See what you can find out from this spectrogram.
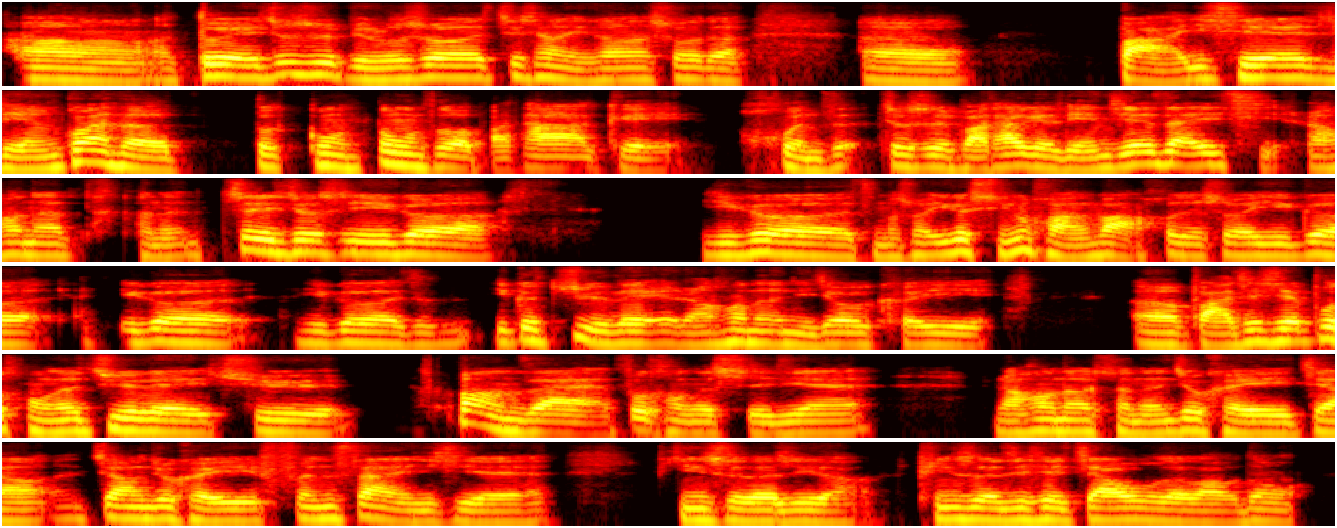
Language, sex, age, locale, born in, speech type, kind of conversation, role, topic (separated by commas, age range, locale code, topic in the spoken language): Chinese, male, 25-29, zh-CN, China, conversation, advice, advisor, 你在把家务做成固定习惯方面遇到哪些困难？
